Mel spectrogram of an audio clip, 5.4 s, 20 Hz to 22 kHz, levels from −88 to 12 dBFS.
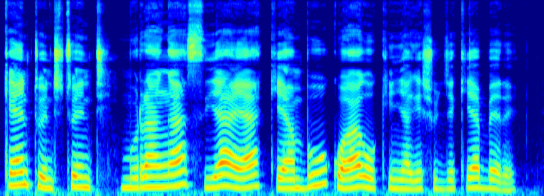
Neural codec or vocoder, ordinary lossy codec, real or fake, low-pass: none; none; real; none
